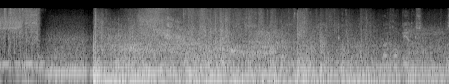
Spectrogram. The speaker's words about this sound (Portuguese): É, quase uma explosão nuclear. E a explosão é uma, quase uma bomba atômica, cara.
